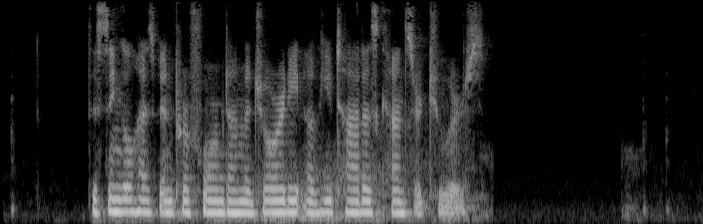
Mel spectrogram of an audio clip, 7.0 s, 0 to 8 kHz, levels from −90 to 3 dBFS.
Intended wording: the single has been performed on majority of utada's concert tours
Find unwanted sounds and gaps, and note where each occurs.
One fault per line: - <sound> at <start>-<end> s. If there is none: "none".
none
